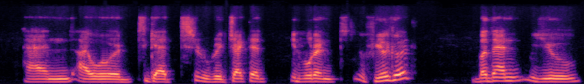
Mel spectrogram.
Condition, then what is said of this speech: Stuttering. And see now, once I lower my rate, I tend to become much more fluent.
